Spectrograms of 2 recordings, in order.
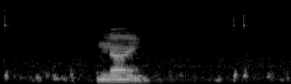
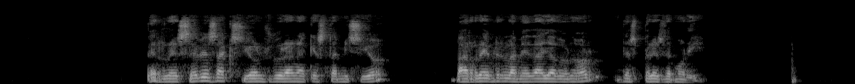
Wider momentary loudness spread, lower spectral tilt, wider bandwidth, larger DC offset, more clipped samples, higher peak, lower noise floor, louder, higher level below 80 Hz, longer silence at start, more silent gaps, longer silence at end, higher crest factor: first, 24 LU vs 10 LU; about the same, -5 dB/octave vs -4 dB/octave; first, 13.5 kHz vs 11.5 kHz; neither; neither; first, -10 dBFS vs -14 dBFS; second, -61 dBFS vs -76 dBFS; about the same, -28 LUFS vs -30 LUFS; about the same, -80 dBFS vs -78 dBFS; second, 0.05 s vs 1.5 s; neither; second, 0.2 s vs 0.6 s; about the same, 22 dB vs 18 dB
